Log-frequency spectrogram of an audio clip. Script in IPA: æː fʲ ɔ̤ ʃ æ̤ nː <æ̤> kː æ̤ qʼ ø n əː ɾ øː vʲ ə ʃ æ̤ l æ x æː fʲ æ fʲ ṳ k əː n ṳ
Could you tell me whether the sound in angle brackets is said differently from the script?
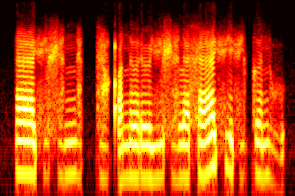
no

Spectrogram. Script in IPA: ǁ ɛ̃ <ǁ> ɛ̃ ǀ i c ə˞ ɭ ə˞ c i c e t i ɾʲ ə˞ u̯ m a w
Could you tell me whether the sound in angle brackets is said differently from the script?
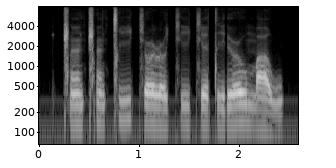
no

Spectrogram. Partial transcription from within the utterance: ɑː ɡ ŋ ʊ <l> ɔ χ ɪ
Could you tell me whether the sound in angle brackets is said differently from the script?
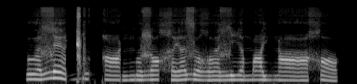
yes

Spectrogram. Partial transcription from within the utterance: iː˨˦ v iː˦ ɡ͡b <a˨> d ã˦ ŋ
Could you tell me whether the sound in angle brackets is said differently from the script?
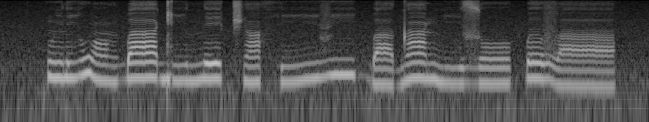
no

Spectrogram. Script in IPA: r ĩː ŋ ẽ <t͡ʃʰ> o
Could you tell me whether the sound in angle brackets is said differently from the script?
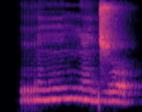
yes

